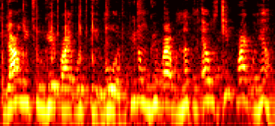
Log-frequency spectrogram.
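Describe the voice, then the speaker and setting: Loud, very fast speech comes through with audible room echo and noticeable background noise. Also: woman. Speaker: vlogger. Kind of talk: casual vlog chat.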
